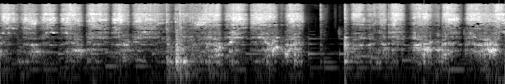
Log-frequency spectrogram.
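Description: Metal slotted spatula scraping back and forth over the inside of a light aluminium kadhai, spreading a thin film of oil: quick rasping strokes with a short pause about five seconds in.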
